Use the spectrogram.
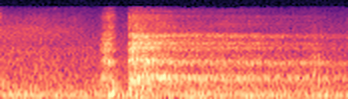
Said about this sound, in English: I don't know about you, but I'm tired. I didn't actually mean to yawn there. That was not intentional.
